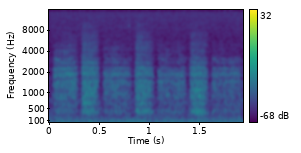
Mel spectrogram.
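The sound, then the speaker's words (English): A still dog breathes with labored, rhythmic panting. Quiet rasping breaths repeat at a steady pace, with stronger pulses regularly spaced through the stretch. “Except for labored breathing, Border was still.”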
